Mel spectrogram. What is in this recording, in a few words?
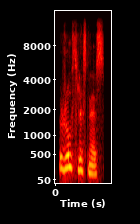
"ruthlessness", Indian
